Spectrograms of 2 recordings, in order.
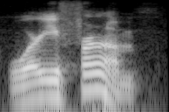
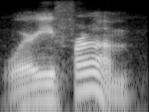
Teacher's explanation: you can barely hear are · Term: really reduced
